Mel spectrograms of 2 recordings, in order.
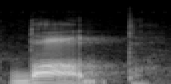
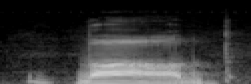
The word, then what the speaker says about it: ضاد: In those figures, you could notice the differences between the sound of D and the sound of ضاد, and how to produce each one of them.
